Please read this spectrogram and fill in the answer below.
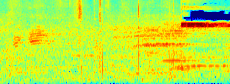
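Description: A referee's whistle blown near the end, a loud, steady, shrill tone signalling the start of a wrestling bout, over the chatter of spectators in a gym.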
